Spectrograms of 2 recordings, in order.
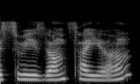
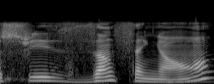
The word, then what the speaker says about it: suis enseignant: Je suis enseignant. Je suis enseignant. Voilà, finit par S, commence par E. Le son va devenir Z.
